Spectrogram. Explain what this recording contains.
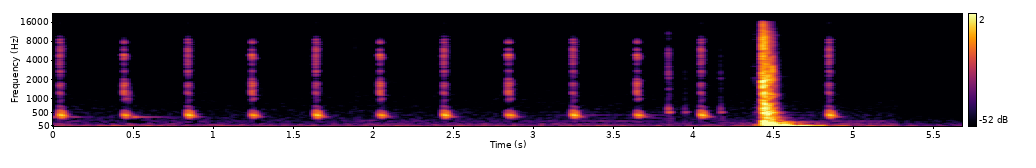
Blinker in car
Car turn signal blinker.
automobile, blinker, blinking, car, drive, driving, traffic, turn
